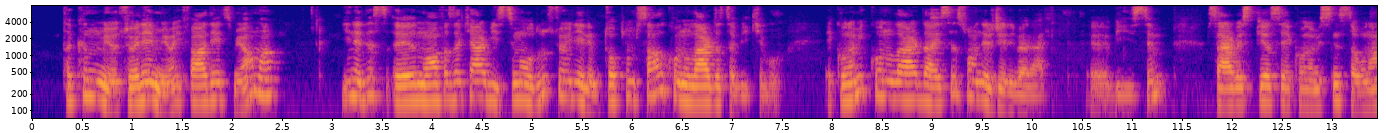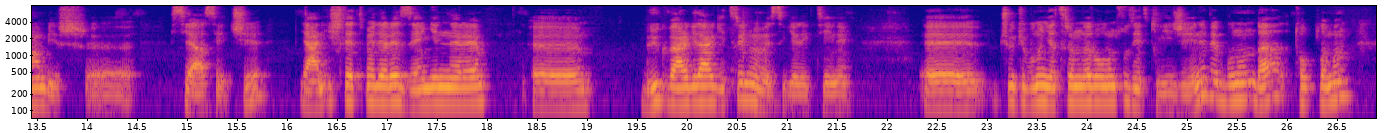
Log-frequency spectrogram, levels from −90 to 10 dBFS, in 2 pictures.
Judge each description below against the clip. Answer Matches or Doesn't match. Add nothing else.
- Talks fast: Doesn't match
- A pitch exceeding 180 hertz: Doesn't match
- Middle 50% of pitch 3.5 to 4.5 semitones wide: Matches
